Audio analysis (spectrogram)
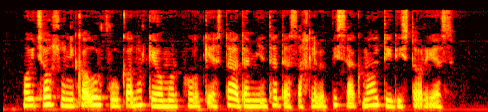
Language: Georgian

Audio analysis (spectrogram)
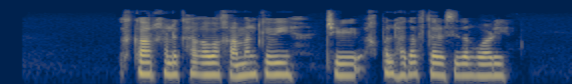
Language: Pashto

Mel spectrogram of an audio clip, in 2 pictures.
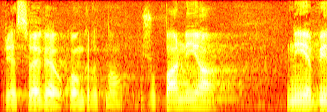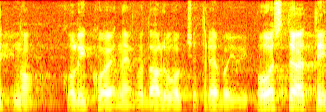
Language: Croatian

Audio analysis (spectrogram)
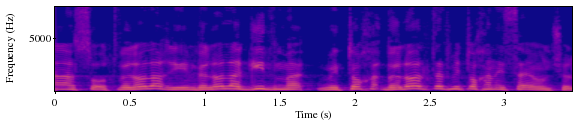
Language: Hebrew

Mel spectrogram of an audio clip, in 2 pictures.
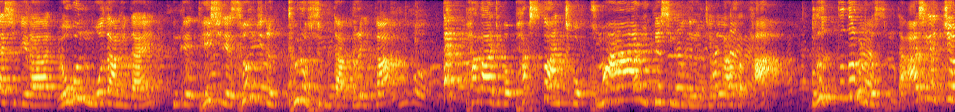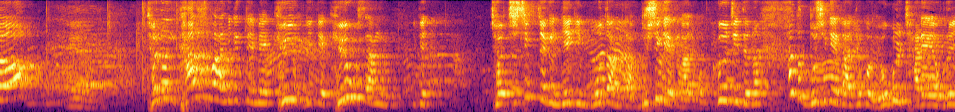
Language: Korean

